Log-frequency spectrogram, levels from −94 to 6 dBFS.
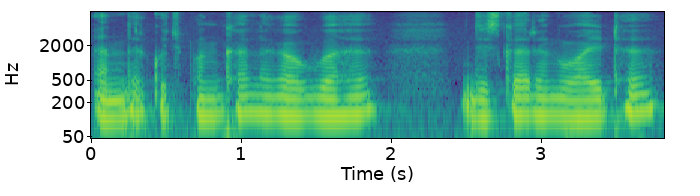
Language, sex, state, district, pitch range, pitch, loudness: Hindi, male, Jharkhand, Ranchi, 115-130 Hz, 120 Hz, -15 LUFS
